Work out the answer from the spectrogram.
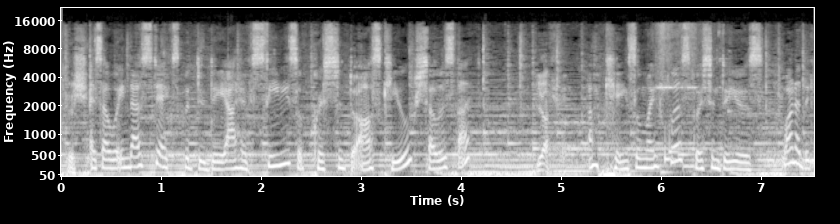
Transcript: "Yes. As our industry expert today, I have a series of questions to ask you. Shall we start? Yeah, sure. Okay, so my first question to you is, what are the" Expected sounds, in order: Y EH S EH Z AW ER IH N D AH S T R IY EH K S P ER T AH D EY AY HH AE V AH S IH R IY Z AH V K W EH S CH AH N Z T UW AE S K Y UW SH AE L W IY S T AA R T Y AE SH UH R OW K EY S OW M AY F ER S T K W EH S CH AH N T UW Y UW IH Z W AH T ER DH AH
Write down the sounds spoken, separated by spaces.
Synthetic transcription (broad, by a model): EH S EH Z AW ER IH N D AH S T R IY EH K S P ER T AH D EY AY HH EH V S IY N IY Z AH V K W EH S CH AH N T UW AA S K Y UW SH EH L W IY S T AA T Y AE OW K EY S OW M AY F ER S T K W EH S CH AH N T UW Y UW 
